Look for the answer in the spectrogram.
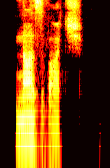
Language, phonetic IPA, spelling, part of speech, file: Polish, [ˈnazvat͡ɕ], nazwać, verb, Pl-nazwać.ogg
